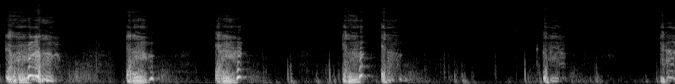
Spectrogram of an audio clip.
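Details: Barking cough in a person whose chest is really hurting.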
